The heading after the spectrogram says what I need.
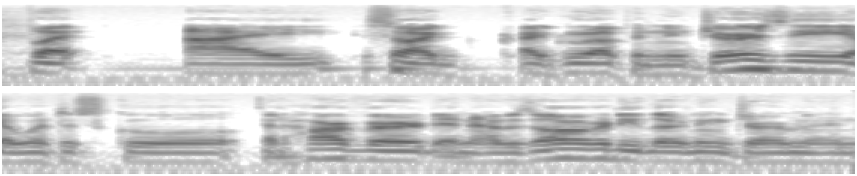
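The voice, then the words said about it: American accent. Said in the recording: “I'm from the United States, as you can hear from my voice, and some people ask if I'm Canadian”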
